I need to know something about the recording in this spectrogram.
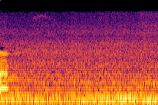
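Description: A steady low background rumble with a faint hum.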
